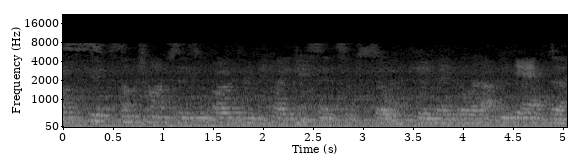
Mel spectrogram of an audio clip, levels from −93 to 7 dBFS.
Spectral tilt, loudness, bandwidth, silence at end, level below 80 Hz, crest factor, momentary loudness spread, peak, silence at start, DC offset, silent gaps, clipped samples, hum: -6.5 dB/octave; -41 LUFS; 8 kHz; 0 s; -46 dBFS; 12 dB; 3 LU; -26 dBFS; 0 s; 0.5%; none; under 0.1%; none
